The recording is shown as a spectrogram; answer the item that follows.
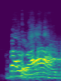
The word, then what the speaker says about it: Valois: Valois, it's French actually.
